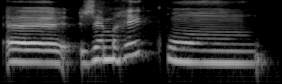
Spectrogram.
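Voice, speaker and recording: A woman's voice: mid-range voice, steady tone, very slow, warm tone, clean tone. A woman hosting a wellness podcast interview, chatty and enthusiastic in her questions. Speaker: podcast host.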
